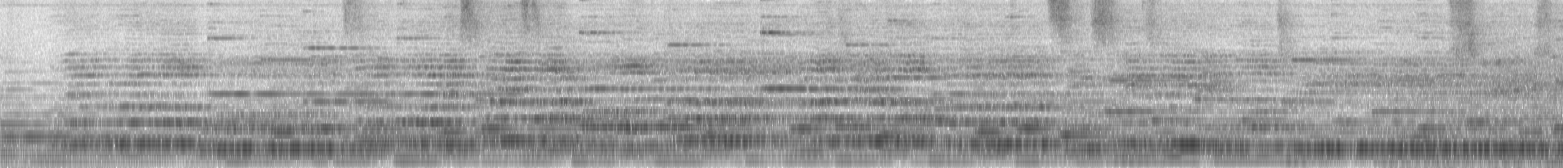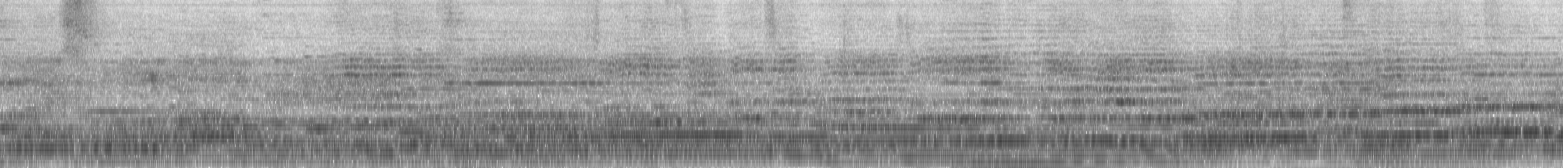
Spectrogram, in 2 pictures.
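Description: Mixed church choir singing an anthem in parts, accompanied by a small string ensemble. The voices hold long notes, with deeper bass lines entering partway through.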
